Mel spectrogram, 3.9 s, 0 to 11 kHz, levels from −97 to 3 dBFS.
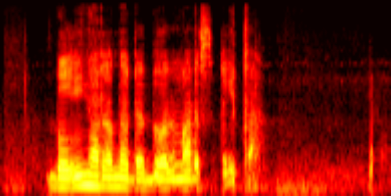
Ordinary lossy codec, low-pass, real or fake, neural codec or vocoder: none; 9.9 kHz; fake; codec, 44.1 kHz, 1.7 kbps, Pupu-Codec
